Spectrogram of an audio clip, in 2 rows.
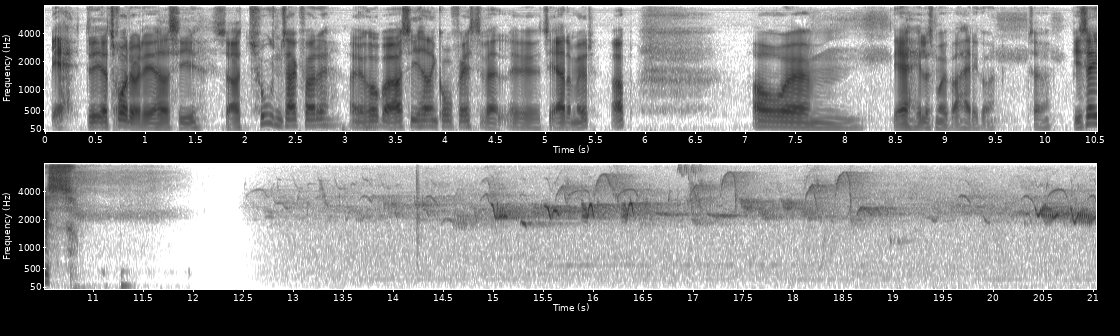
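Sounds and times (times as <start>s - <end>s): birds chirping and trilling: 12.5s - 21.0s.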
